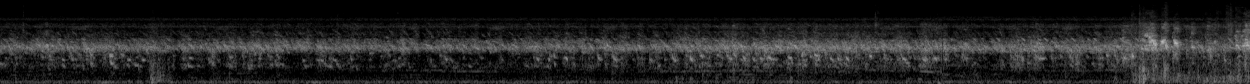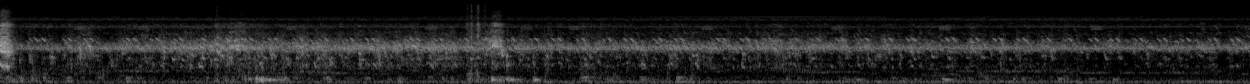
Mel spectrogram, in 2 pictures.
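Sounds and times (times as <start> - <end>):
chickens clucking: 0.0 - 25.0
chickens peeping: 0.0 - 25.0.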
